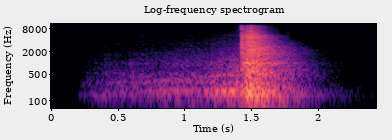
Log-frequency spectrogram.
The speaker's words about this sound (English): Han emerged from the portable refresher, slamming the door behind him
